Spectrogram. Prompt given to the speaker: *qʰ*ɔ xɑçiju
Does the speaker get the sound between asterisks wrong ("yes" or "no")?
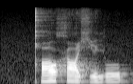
no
